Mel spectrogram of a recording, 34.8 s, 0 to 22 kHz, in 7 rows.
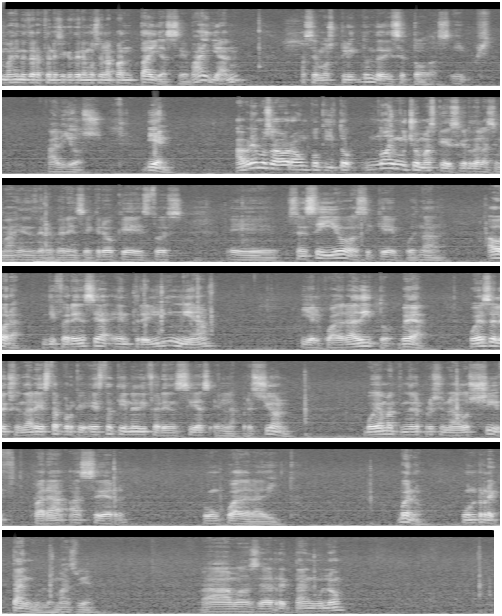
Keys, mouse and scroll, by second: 3.4-4.5 drag, 6.9 click, 7.5 middle click, 8.5 ctrl+middle click, 10.1 ctrl+middle click, 13.1-14.9 drag, 15.7 click, 16.4 ctrl+z, 19.0-20.7 drag, 22.7-24.6 drag, 25.7-27.2 drag, 28.3-30.5 shift+drag, 31.9 click, 32.8-34.8 shift+drag.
